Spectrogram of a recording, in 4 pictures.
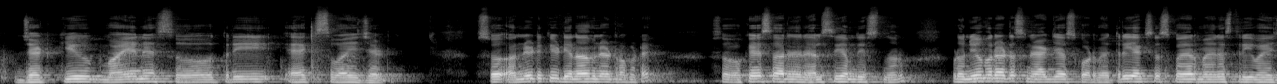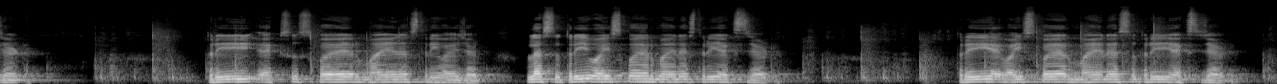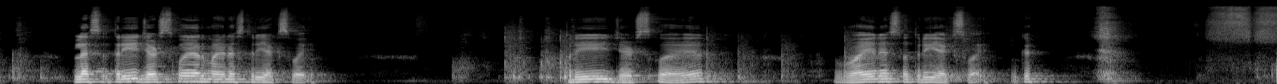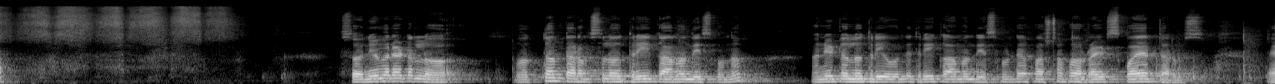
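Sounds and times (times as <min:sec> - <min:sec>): chalk tapping on blackboard: 0:13.2 - 0:16.8, 0:20.5 - 0:24.5, 0:25.4 - 0:26.3, 0:30.0 - 0:31.2, 0:32.5 - 0:34.3, 0:37.5 - 0:40.8
chalk scratching on blackboard: 0:20.8 - 0:22.4, 0:25.4 - 0:26.2, 0:37.5 - 0:40.9.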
